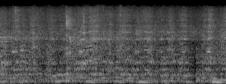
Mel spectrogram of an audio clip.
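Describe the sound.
A whisk stirs flour into a roux in a wide pot, giving a continuous soft swishing and scraping with no clear breaks.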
